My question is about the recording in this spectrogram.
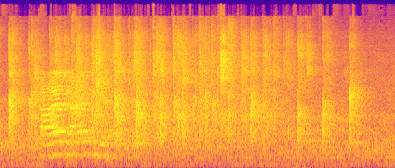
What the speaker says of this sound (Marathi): टाळ्या टाळ्या करूया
